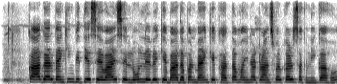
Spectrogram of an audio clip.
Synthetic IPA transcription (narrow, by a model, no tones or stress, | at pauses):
kaːɐɡɛːɾbɛ̃ːŋkɪ̃ŋɡ̚bʱit̪ijeseːʋaːjseloːnleːʋekebaːd̪ɐpənbɛ̃ːŋkːekʰaːt̪əmɐɦinaʈɾãːnsfʰəɾkɐɾsɐknikaɦoː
